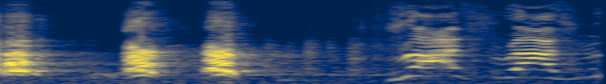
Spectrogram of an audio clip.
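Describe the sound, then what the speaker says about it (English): A dog barks in the video game Dragon Age II, three sharp close barks followed by two whimpering, yelping calls, with a voice speaking around them. "I like the doggy."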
